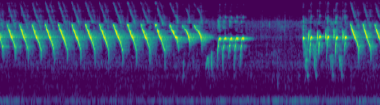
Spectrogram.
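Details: A Spanish Timbrado canary from Spain sings a training master: evenly spaced falling notes about five per second, then a short trill, a silent gap, and a resumed cluster of bright chirps.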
